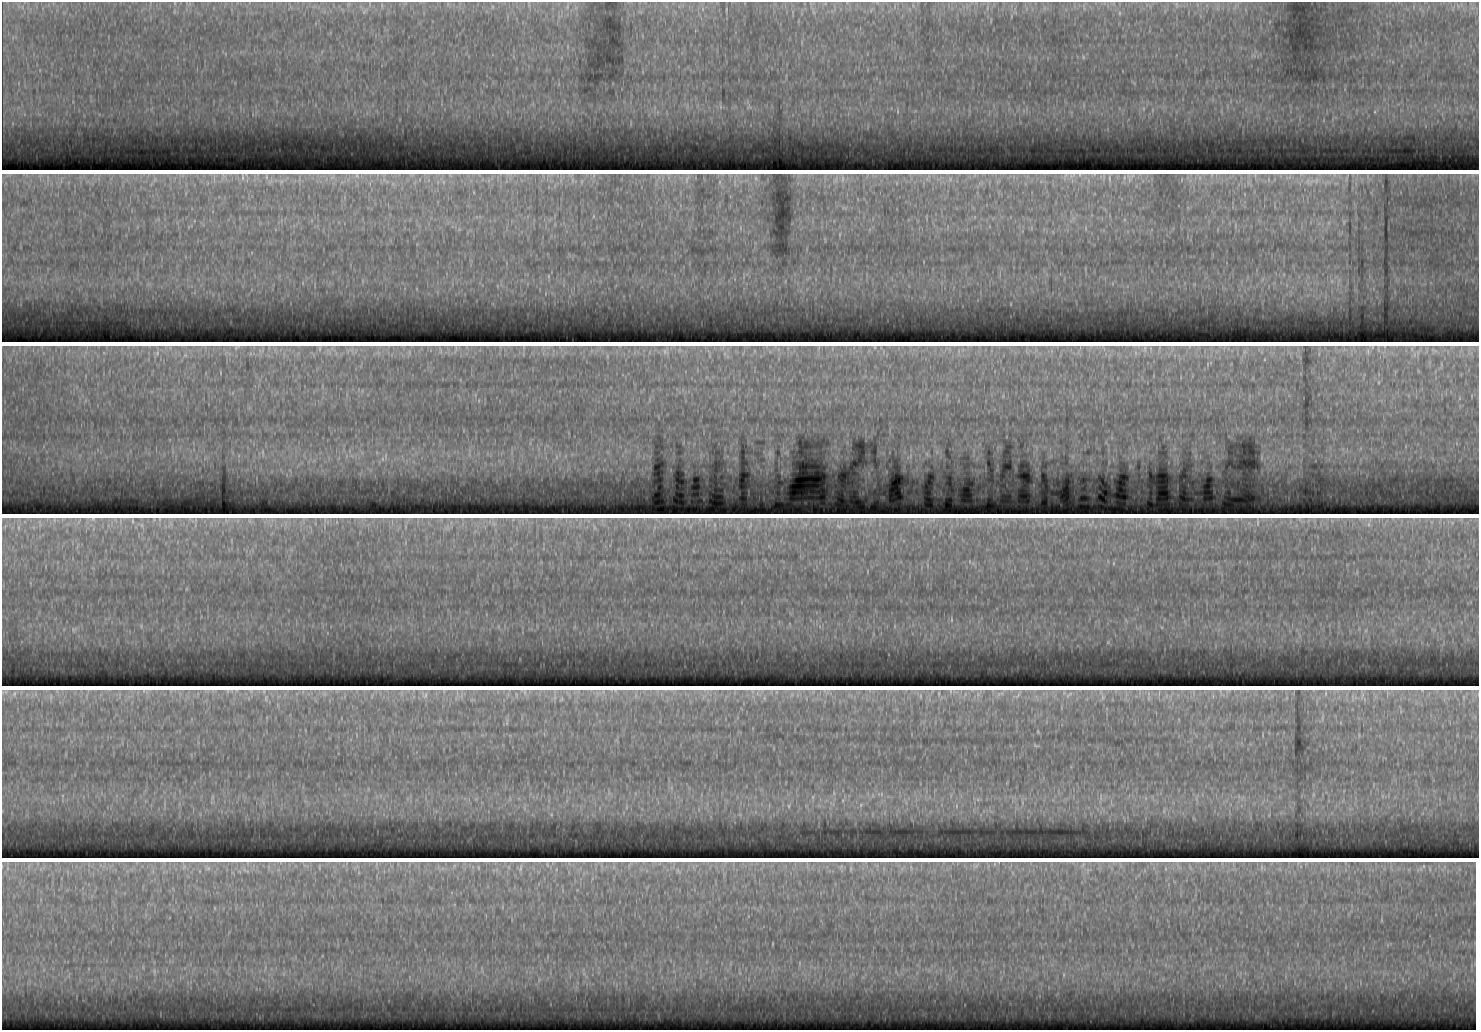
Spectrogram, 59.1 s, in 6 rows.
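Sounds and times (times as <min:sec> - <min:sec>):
car engine idling: 0:00.0 - 0:08.5, 0:09.2 - 0:59.0.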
